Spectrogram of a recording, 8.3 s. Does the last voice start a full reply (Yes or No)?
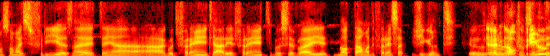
Yes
